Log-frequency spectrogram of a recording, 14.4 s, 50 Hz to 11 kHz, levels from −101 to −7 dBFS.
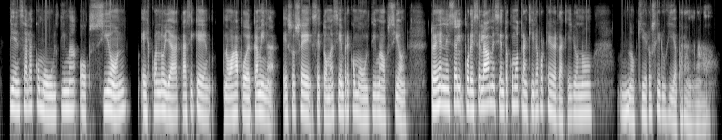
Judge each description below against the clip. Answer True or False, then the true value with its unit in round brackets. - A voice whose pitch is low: False (145 Hz)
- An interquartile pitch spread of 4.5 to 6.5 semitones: False (3.5 semitones)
